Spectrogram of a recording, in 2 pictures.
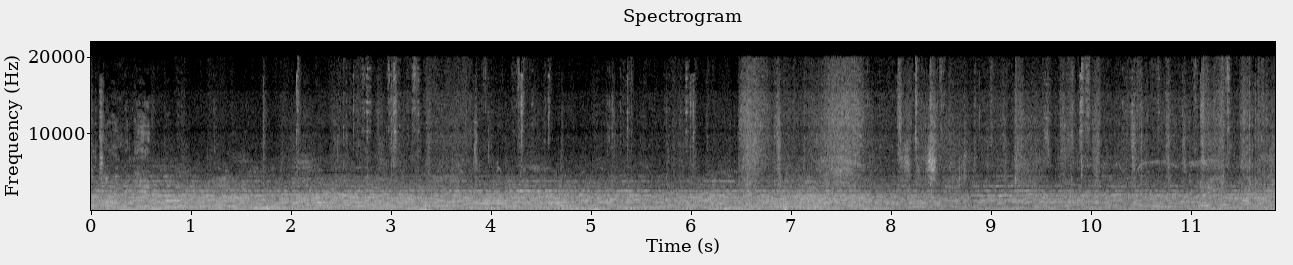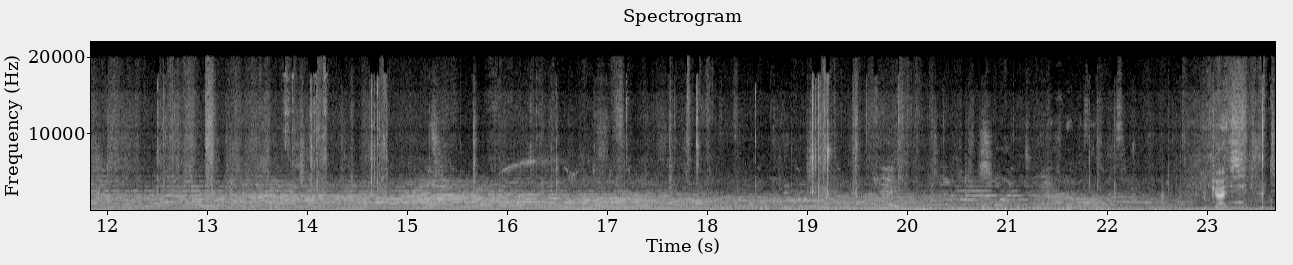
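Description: Large bells ring continuously in the bell tower of Florence Cathedral, heard from the top of the tower as a loud, dense, sustained resonant clangor with overlapping tones, while voices murmur faintly underneath.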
